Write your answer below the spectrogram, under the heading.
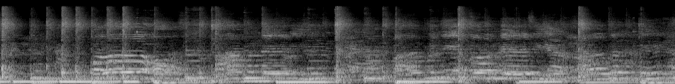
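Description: Live acoustic duo song: a strummed acoustic guitar and two male voices singing into microphones, over a low bass line whose notes change about once a second.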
